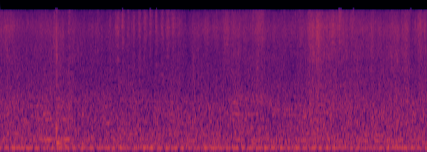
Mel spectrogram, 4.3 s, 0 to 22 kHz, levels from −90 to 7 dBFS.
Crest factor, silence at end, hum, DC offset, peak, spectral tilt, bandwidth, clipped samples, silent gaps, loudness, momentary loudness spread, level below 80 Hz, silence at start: 22 dB; 0 s; none; under 0.1%; -16 dBFS; -2.5 dB/octave; 17 kHz; under 0.1%; none; -34 LUFS; 4 LU; -64 dBFS; 0 s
